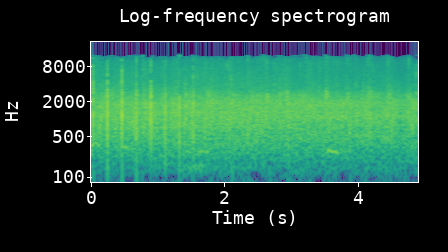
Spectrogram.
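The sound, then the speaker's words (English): An audience applauds guest Laureen Harper before she is introduced, a dense wash of many hands with sharper individual claps popping out early on, holding at an even level for the whole stretch without fading. “I, didn't even get to introduce you before the applause broke out, so you're, you're very welcome here, as you can tell.”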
